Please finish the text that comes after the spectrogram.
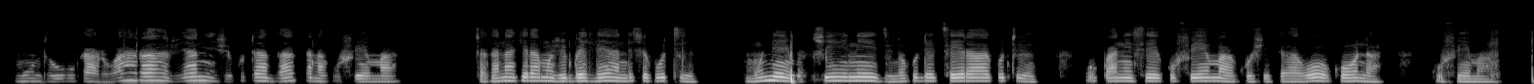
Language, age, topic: Ndau, 25-35, health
